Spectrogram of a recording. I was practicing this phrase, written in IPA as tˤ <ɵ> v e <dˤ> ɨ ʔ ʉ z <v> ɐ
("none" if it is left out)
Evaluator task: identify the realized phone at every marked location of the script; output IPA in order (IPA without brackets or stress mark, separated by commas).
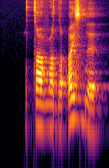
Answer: ɵ, dˤ, b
